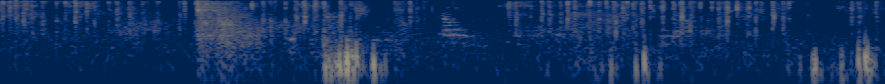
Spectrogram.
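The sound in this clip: Light taps of a CPF number being typed on a phone, in a quick, uneven run of soft clicks that continue under people talking.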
